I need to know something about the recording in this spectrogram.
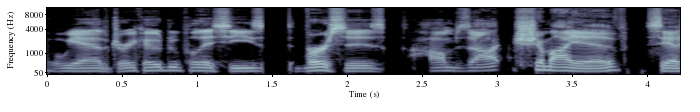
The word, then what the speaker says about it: Khamzat Chimaev: And for our main event, as you just heard, we have Draco Duples versus Hamzot Shimayv.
